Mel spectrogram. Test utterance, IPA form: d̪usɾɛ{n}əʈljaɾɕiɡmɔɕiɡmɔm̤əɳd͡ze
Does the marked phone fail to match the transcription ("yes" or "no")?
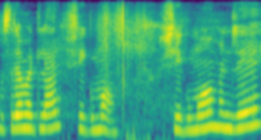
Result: yes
